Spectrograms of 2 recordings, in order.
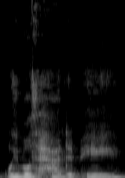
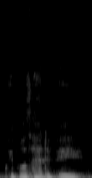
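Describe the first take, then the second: First: Said in the usual way. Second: Softer, dropped repeat like an aside. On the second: Real, not acted. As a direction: say it again under your breath. Repeats the line for emphasis.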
